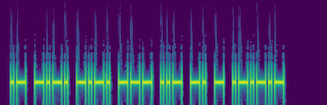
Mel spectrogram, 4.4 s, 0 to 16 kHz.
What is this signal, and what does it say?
Morse code, heard as a keyed tone, about 30 wpm, 700 Hz. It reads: ACCOUNT.
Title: Sentences from Top 1400 Words 30wpm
